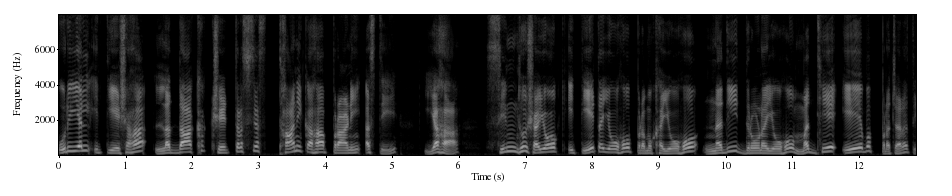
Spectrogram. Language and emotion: Sanskrit, neutral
